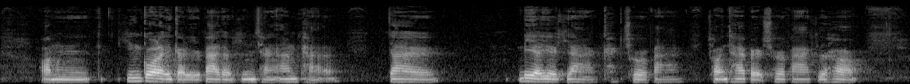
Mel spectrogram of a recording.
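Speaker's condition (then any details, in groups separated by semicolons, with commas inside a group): Hearing impairment; others speak too fast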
